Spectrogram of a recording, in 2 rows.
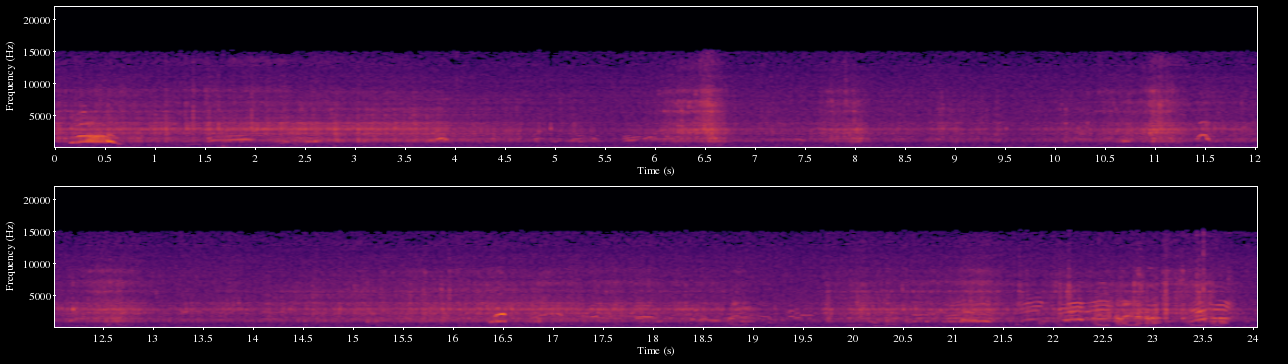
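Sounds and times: small waves washing on sand: 0.0s - 24.0s
distant high-pitched cries: 0.1s - 0.7s.

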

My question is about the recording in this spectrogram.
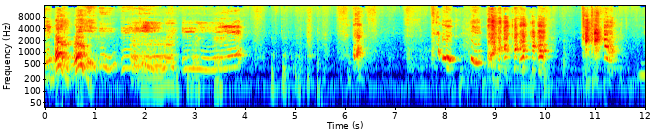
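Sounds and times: baby laughing: 0.0s - 4.0s, 7.7s - 11.6s.

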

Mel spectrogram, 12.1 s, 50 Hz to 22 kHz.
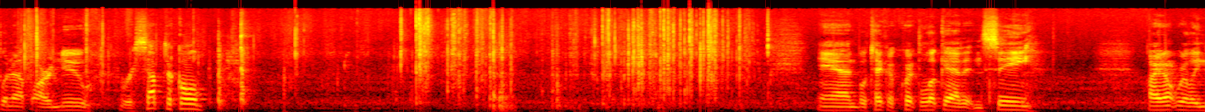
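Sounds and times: plastic packaging crinkling: 0.0s - 1.8s, 2.8s - 7.8s.

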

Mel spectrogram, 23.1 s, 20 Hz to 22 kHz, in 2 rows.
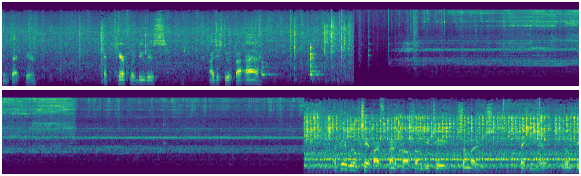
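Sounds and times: bandsaw cutting wood: 7.8s - 23.0s.

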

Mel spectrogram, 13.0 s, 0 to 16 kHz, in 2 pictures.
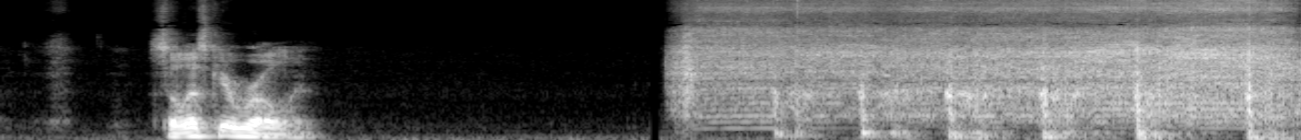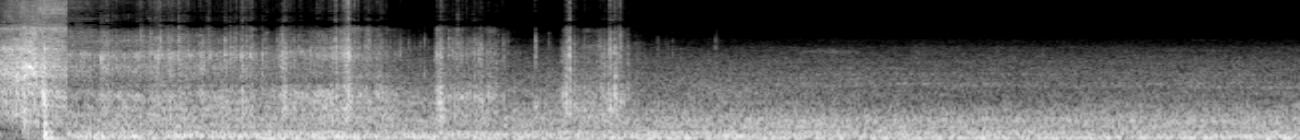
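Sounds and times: toy truck electric motor whirring: 3.3s - 9.8s
low outdoor rumble: 6.8s - 13.0s.

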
